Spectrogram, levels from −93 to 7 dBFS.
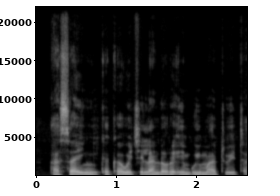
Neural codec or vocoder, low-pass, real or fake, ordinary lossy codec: vocoder, 44.1 kHz, 128 mel bands, Pupu-Vocoder; none; fake; none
